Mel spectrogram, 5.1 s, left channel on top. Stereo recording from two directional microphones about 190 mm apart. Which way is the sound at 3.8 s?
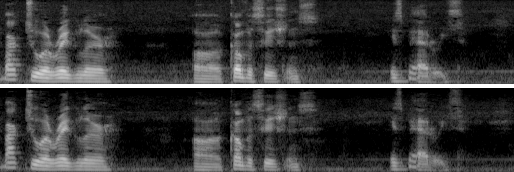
30° right (ahead or behind).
